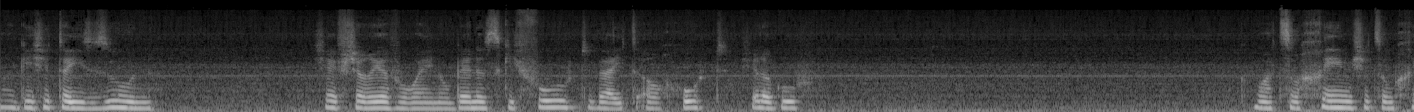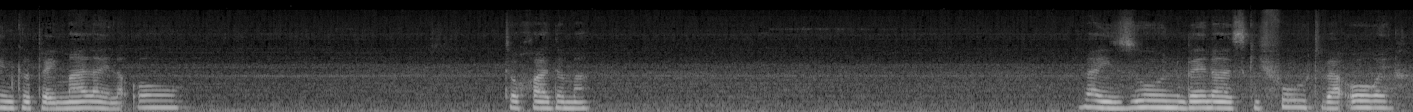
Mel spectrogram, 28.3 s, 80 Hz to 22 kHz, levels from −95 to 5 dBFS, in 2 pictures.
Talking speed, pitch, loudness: 50 wpm, 185 Hz, -30 LUFS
